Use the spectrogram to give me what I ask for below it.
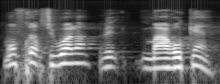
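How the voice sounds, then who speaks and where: A man performing live stand-up comedy as the show's host, talking in an animated way and booming announcements to the crowd. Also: measured pace. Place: live comedy show on stage.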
